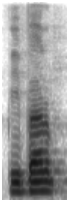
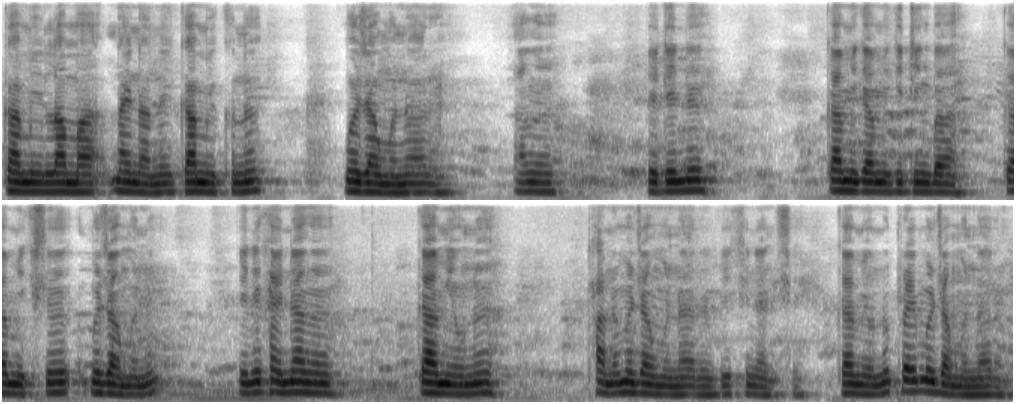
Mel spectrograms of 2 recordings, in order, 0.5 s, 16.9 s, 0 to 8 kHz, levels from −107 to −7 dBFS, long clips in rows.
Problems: none marked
